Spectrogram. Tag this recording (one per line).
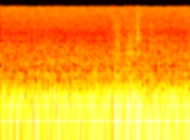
automobile
drive
engine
